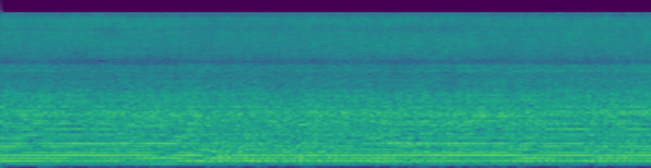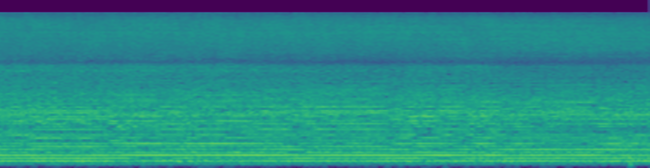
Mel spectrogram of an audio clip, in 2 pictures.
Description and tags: Our school is building a swimming and sports complex. Here are our recordings from the building site.
BuildingSite, Switzerland, Sports-Hall, TCR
